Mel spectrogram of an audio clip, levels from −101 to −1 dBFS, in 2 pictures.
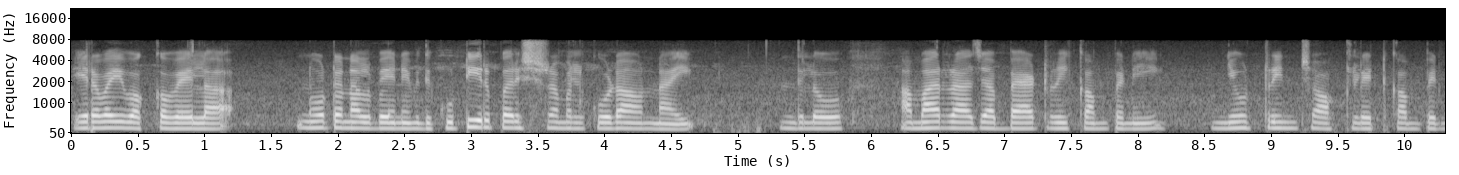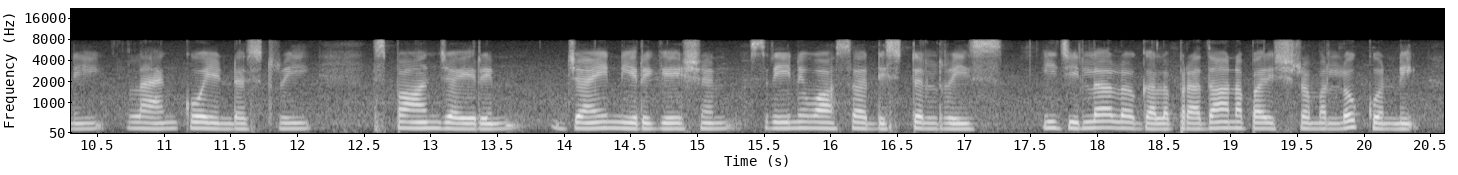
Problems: none marked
